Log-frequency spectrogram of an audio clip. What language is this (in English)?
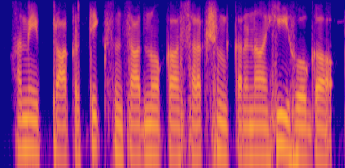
Hindi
